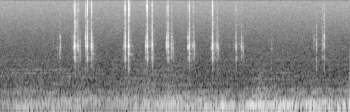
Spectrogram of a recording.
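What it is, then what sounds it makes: Plastic handheld game console buttons. Thumbs press and click the plastic buttons of a handheld gray plastic Nintendo Switch console, held in both hands while navigating the inventory. Short, bright, irregular clicks come in quick clusters over a steady low rumble.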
